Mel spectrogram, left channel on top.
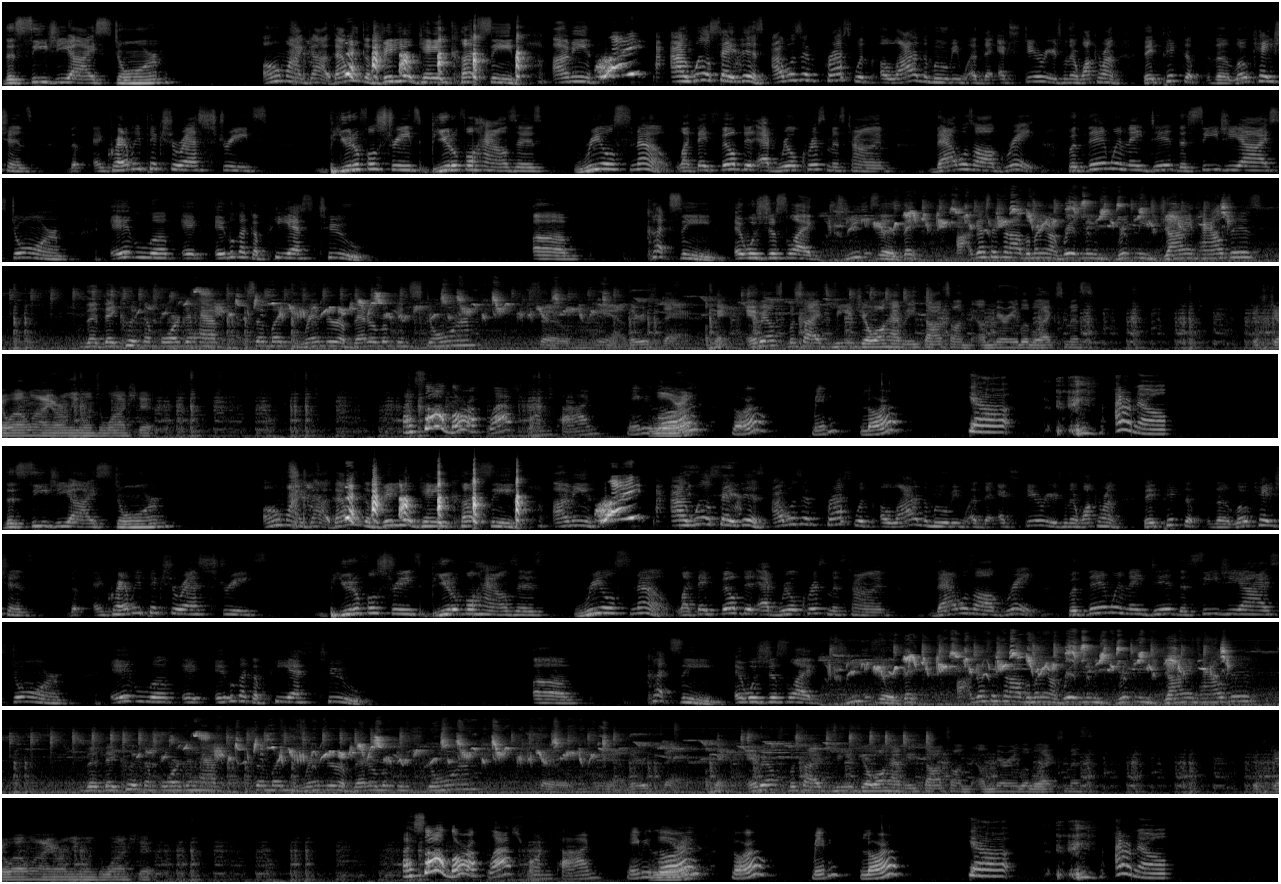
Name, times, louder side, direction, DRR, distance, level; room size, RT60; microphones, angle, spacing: voice 1, 0.0-1.7 2.6-5.1 5.5-5.9 6.7-13.1 13.4-15.4 15.9-18.2 18.5-21.6 22.0-26.2 26.6-29.2 30.8-31.3 32.0-38.1 39.1-43.1 43.6-49.2 50.8-52.6 57.5-58.1, left 2 dB, 35° left, 0.9 m, -37 dB
voice 2, 3.4-4.1 5.9-6.4 55.1-57.0 57.3-58.0 58.4-58.7 59.2-60.0, right 3 dB, 70° right, 0.8 m, -26 dB
sound 1, 33.7-47.6, right 5 dB, 30° right, 0.8 m, -34 dB
sound 2, 38.2-38.9 39.2-39.3 39.5-57.3, left 2 dB, 65° left, 1.1 m, -50 dB
voice 3, 60.7-61.2 61.6-62.7, left 1 dB, 10° left, 0.3 m, -34 dB
6.7 x 3.5 x 4.6 m
head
